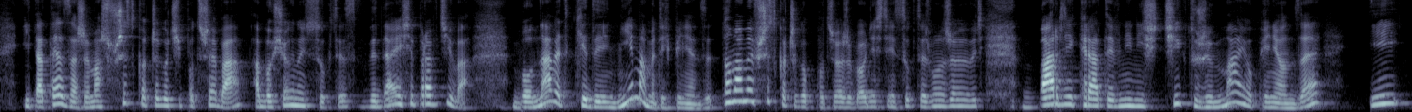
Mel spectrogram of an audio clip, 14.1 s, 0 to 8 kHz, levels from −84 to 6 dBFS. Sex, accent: male, native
